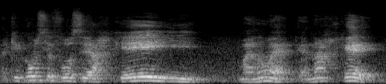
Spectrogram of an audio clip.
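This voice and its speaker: A man's voice: a little high, expressive, quick pace, darkish tone, a little hiss or hum. A man teaching a classroom Greek lesson, drilling words one by one and checking in with his students. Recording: echoey room, mic at a distance.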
